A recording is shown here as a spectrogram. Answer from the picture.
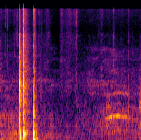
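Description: A plastic team bag of trading cards being handled and opened, with a few sharp crackles or snaps about a third to half a second in, then quieter handling.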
